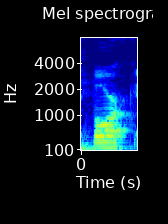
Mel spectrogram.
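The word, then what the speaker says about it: Bourk: Like, yeah, listen, sure, my second name is Bork, and it's B-O-U-R-K, but every time I say, like, in Ireland, some people say Burke, and they spell it B-U, so it's the same, me, like, with my name, so.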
